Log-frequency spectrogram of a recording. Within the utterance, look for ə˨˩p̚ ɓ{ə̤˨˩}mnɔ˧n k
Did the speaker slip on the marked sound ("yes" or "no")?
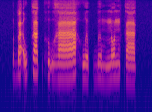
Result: no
